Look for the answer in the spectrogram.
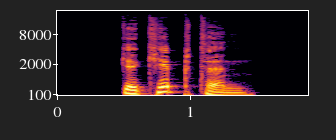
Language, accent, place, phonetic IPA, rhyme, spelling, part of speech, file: German, Germany, Berlin, [ɡəˈkɪptn̩], -ɪptn̩, gekippten, adjective, De-gekippten.ogg
- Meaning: inflection of gekippt: 1. strong genitive masculine/neuter singular 2. weak/mixed genitive/dative all-gender singular 3. strong/weak/mixed accusative masculine singular 4. strong dative plural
